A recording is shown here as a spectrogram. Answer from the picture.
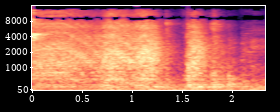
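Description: Corded electric drill driving a screw into a drawer frame panel: the motor runs under load and trails off, with one brief further burst about a second and a half in.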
